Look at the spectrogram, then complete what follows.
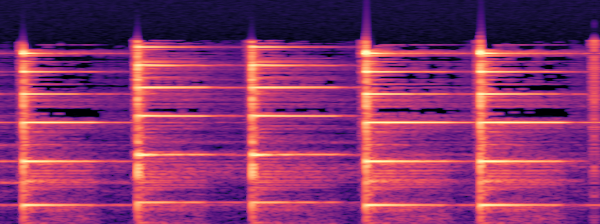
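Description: Background music: a slow melody of single bell-like keyboard notes, five in all, each struck and left to ring and fade before the next.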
